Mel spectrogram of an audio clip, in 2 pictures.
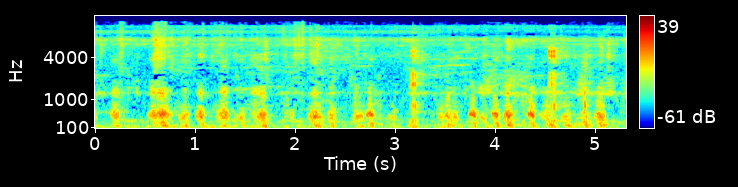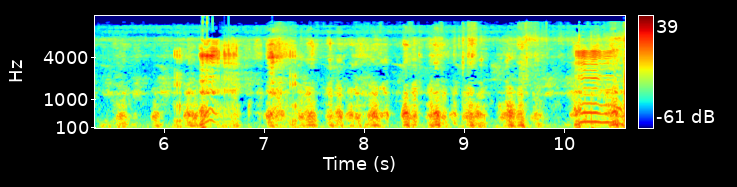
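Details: Native pig sow with piglets on a farm where natural mothering is allowed to develop: rapid, rhythmic grunting runs for most of the clip, and a short, higher squeal breaks out near the end.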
